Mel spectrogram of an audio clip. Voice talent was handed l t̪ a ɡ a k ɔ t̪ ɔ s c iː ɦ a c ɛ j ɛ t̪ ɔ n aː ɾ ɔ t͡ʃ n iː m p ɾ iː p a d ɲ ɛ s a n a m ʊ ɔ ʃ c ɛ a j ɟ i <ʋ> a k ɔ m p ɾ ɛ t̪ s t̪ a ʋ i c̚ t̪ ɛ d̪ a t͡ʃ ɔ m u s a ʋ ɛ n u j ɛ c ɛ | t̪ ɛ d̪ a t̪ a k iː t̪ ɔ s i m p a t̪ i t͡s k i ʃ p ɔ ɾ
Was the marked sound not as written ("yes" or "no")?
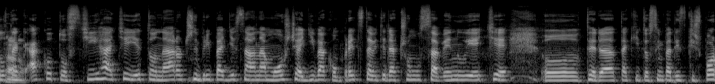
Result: no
